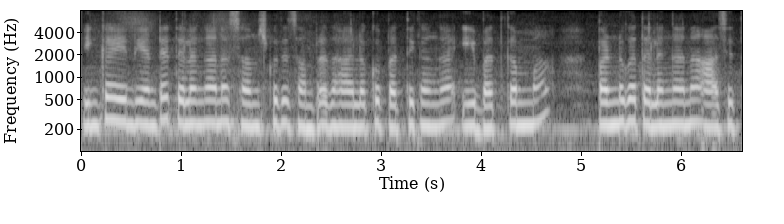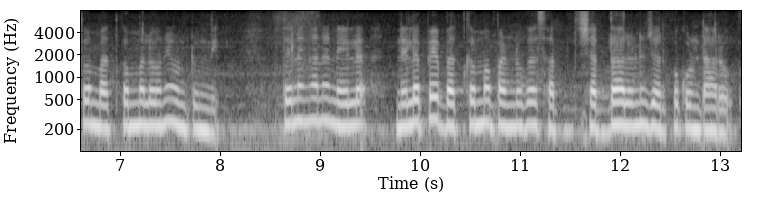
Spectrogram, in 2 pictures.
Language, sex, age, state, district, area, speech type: Telugu, female, 18-30, Telangana, Hyderabad, urban, spontaneous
